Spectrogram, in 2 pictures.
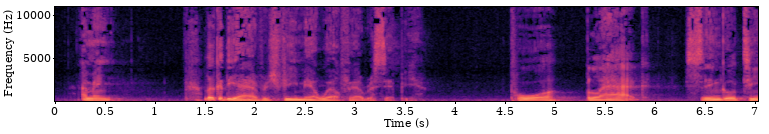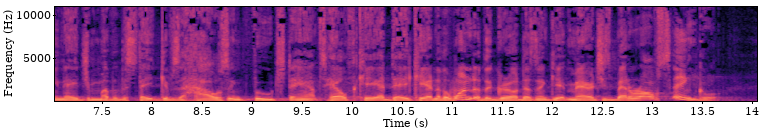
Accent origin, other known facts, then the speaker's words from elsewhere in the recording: Wilmington, Delaware, United States; I grew up in Wilmington on Rosemont Avenue, went to MLK Elementary, DuPont Middle School, and Howard High.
